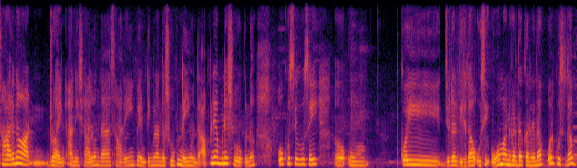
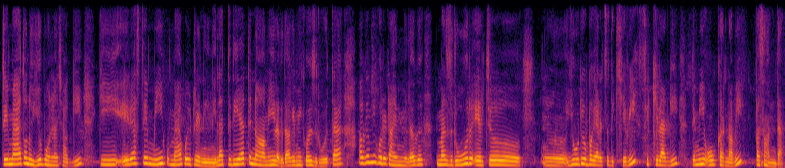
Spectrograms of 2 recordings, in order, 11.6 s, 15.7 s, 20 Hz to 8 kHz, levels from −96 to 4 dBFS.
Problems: none marked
